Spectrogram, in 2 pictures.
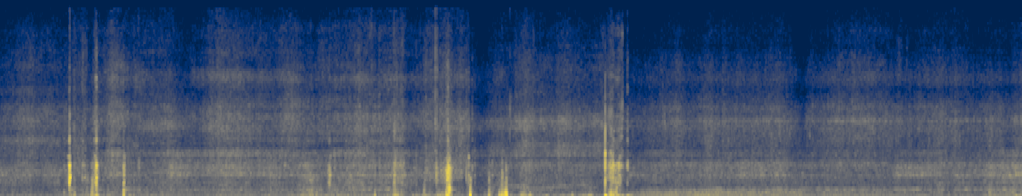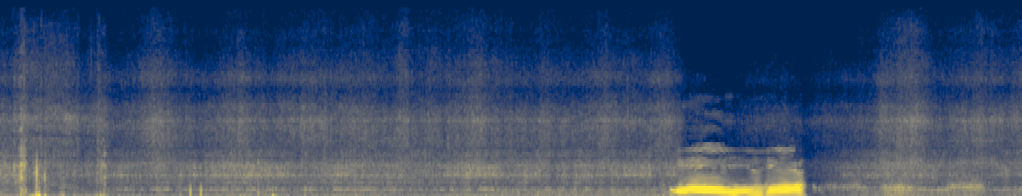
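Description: A kiteboard skims and slaps through choppy sea water, throwing spray.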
